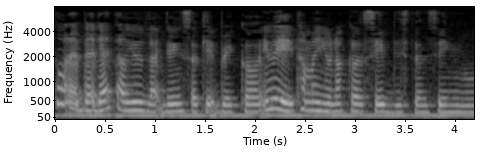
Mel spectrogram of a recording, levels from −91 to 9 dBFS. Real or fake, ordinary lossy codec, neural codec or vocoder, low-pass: real; MP3, 32 kbps; none; 7.2 kHz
